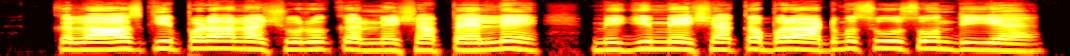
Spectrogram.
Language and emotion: Dogri, fearful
